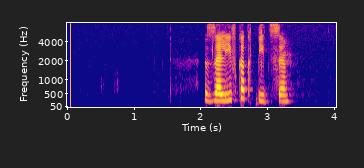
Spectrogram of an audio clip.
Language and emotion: Russian, neutral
